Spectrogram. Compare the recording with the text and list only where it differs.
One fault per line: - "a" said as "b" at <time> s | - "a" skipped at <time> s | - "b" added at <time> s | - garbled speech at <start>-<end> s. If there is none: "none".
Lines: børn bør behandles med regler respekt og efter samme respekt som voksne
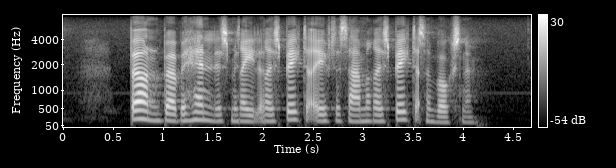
none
